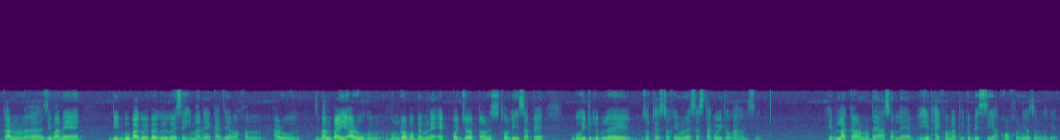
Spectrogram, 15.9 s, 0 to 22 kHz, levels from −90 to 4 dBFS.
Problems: background sounds at intervals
